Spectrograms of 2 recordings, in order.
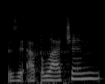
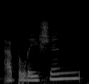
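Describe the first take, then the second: First: "Appalachian" with third syllable as "latch"; "latch" pronunciation. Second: "Appalachian" with third syllable as "lay"; "lay" pronunciation. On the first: Speaker checks how to say "Appalachian", with "latch". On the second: Speaker checks how to say "Appalachian", with "lay". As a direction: say "Appalachian" as app-uh-LAY-shun. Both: Shown as a demonstration.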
